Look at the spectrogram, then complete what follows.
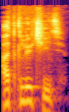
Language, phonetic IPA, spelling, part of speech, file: Russian, [ɐtklʲʉˈt͡ɕitʲ], отключить, verb, Ru-отключить.ogg
- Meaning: to cut off, to disconnect, to turn off, to switch off, to shut down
